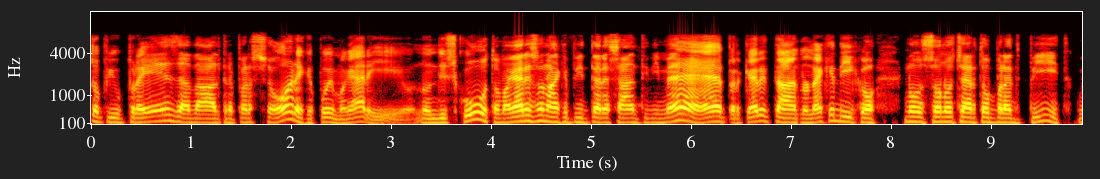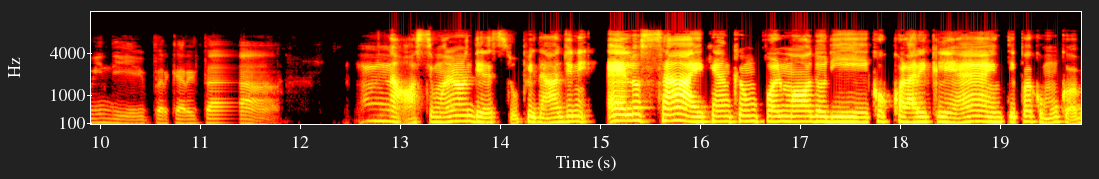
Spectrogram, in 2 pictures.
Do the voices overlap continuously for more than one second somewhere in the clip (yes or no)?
no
